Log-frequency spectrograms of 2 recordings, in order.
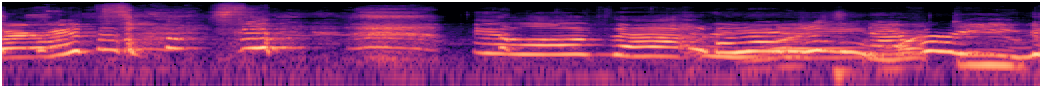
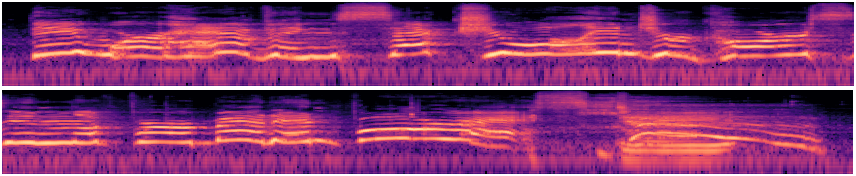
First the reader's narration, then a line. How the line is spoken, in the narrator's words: He yelled in a furious voice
